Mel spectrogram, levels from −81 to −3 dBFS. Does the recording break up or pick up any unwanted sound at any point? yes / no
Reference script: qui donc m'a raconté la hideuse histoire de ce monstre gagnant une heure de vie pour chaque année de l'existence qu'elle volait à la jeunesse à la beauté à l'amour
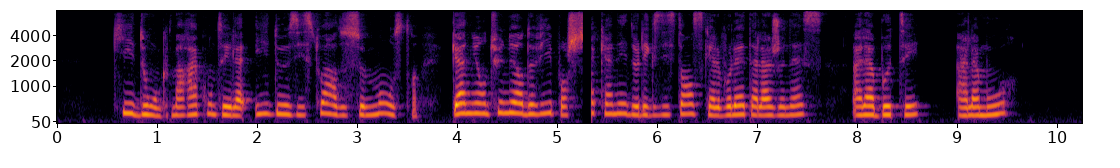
yes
